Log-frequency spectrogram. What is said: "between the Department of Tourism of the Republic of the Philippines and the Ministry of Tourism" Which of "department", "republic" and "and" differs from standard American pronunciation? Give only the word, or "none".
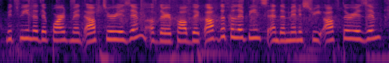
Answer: none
